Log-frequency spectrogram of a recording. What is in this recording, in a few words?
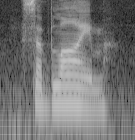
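"sublime", US English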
